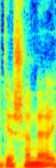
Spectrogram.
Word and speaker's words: Deschanel: Was ich auch sehr schön finde, ist ja, dass die äh, Zoe Deschanel, ich glaube, so spricht man den Namen der Hauptdarstellerin aus, genau.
